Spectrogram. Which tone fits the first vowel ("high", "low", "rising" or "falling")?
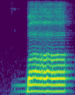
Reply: high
